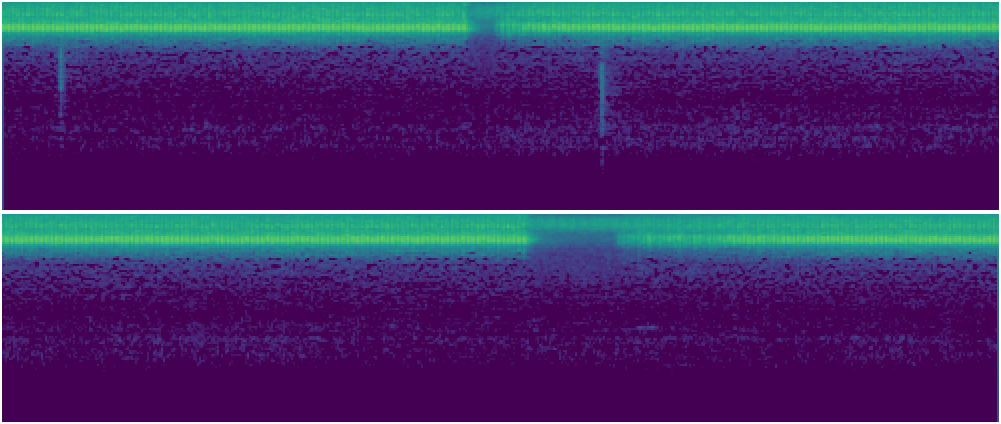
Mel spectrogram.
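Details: A steady wall of high-pitched grasshopper trilling without music, fast and even, broken by two short quiet gaps, one near five seconds and a longer one near fifteen, after which the chorus gradually returns.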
